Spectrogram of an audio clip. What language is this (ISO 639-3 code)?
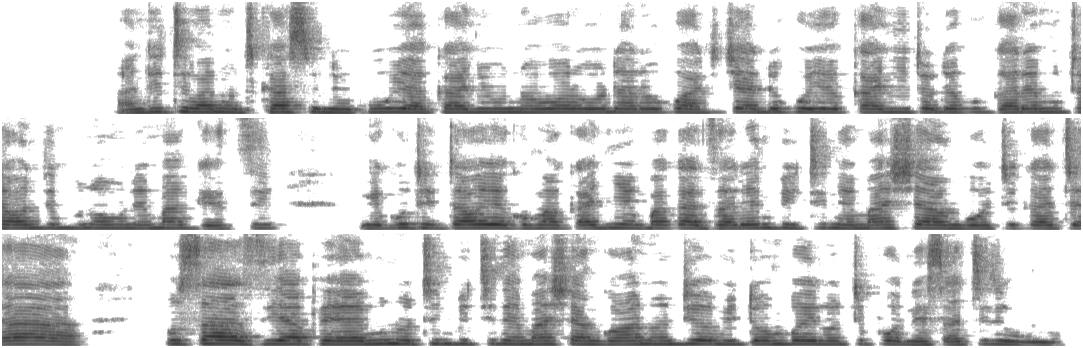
ndc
